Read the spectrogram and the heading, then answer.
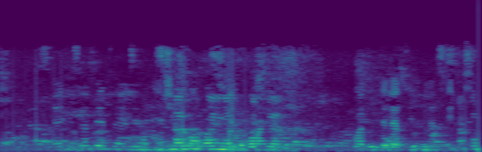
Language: Swahili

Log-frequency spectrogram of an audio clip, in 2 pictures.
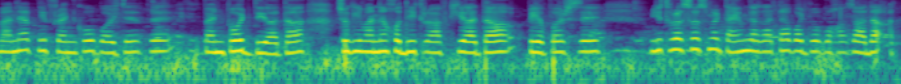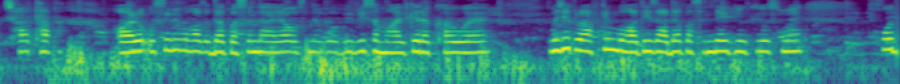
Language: Urdu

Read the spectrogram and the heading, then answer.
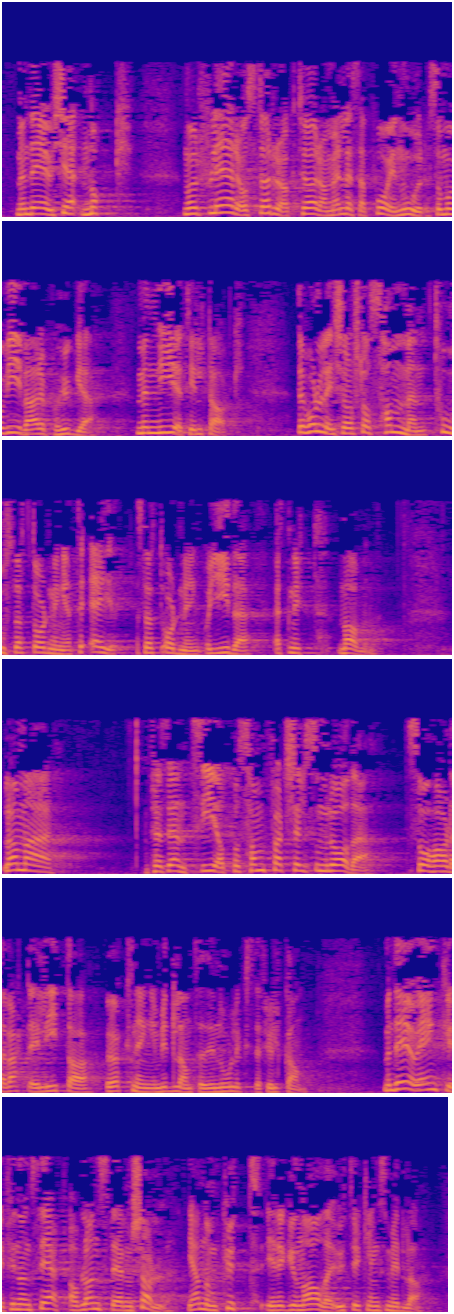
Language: Norwegian Bokmål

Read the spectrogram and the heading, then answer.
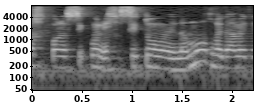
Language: Hebrew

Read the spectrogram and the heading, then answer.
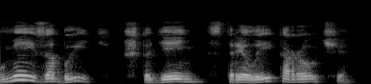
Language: Russian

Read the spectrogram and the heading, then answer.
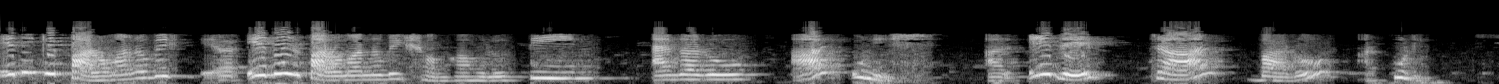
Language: Bangla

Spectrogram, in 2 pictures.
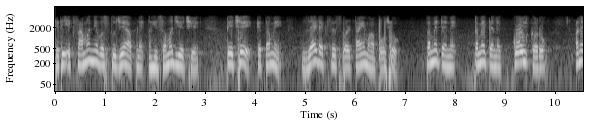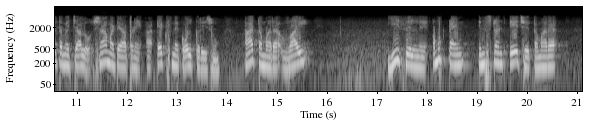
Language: Gujarati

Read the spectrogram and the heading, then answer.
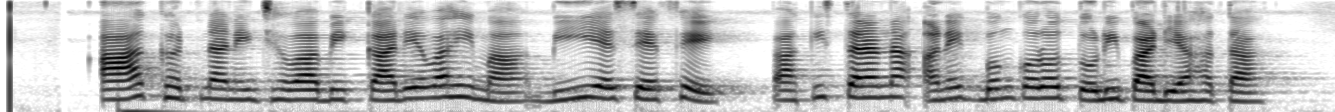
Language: Gujarati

